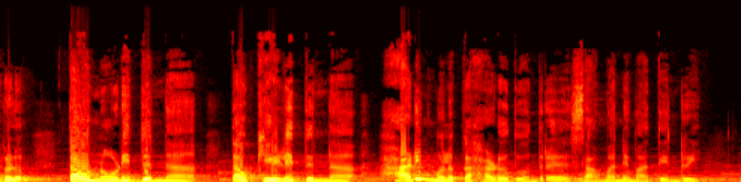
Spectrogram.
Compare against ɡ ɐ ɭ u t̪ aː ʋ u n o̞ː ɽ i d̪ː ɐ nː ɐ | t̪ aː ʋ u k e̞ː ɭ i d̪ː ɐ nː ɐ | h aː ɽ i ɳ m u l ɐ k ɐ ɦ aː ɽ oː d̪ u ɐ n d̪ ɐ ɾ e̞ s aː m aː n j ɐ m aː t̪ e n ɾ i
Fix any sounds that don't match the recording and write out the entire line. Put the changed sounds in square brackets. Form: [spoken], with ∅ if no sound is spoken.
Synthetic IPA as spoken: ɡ ɐ ɭ u t̪ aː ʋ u n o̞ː ɽ i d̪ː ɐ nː ɐ | t̪ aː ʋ u k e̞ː ɭ i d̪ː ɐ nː ɐ | h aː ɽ i [n] m [uː] l ɐ k ɐ ɦ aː ɽ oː d̪ u ɐ n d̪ ɐ ɾ e̞ s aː m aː n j ɐ m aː t̪ e n ɾ i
